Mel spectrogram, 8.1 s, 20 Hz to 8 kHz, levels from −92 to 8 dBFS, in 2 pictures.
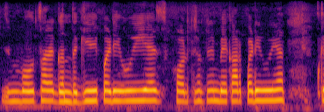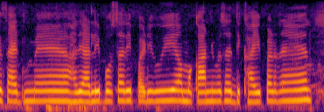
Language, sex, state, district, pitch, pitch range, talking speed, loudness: Hindi, female, Uttar Pradesh, Muzaffarnagar, 225 Hz, 220-230 Hz, 205 wpm, -13 LUFS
